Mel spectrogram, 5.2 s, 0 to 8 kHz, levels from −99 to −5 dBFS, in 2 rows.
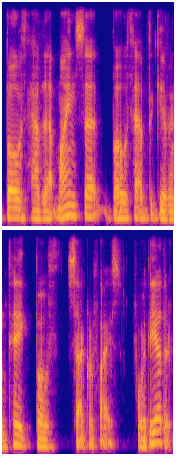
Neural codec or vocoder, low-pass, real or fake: none; 7.2 kHz; real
